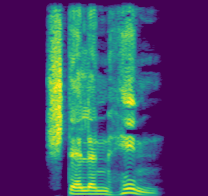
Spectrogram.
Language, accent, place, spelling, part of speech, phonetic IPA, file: German, Germany, Berlin, stellen hin, verb, [ˌʃtɛlən ˈhɪn], De-stellen hin.ogg
- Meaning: inflection of hinstellen: 1. first/third-person plural present 2. first/third-person plural subjunctive I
